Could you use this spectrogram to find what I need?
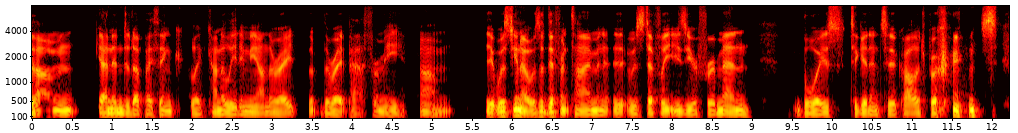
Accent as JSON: {"language": "English", "region": "Michigan", "country": "United States", "tie": "born or raised there", "moved": "yes", "said": "growing up in Michigan"}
